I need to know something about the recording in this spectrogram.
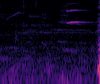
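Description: A bird calling: one short, steady, high whistled note about halfway through, with a fainter rising chirp near the start, over quiet outdoor background.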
